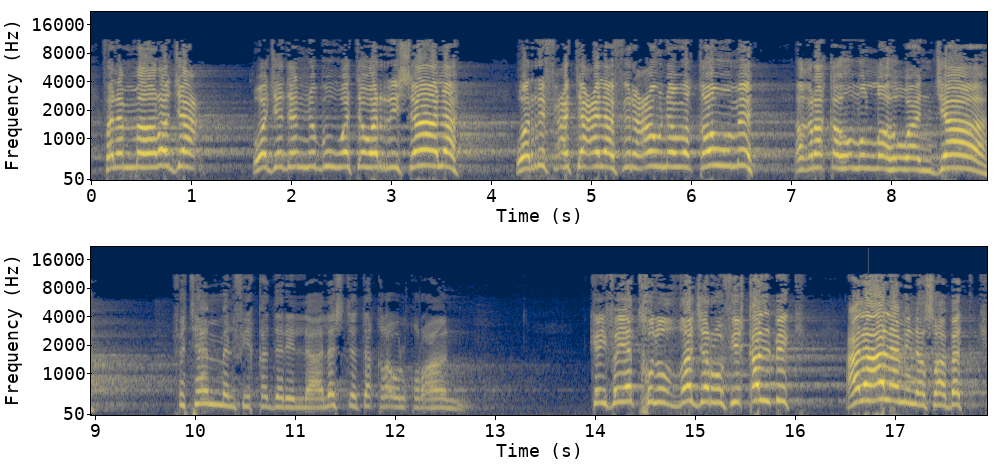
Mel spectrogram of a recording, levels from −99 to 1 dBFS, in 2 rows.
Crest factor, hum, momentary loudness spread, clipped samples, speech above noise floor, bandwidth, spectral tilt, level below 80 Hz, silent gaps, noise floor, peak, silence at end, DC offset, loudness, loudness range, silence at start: 16 dB; none; 18 LU; under 0.1%; 48 dB; 11.5 kHz; -2 dB/octave; -50 dBFS; none; -62 dBFS; 0 dBFS; 0 s; under 0.1%; -13 LUFS; 13 LU; 0.15 s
